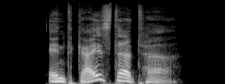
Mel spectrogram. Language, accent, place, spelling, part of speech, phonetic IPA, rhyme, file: German, Germany, Berlin, entgeisterter, adjective, [ɛntˈɡaɪ̯stɐtɐ], -aɪ̯stɐtɐ, De-entgeisterter.ogg
- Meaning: inflection of entgeistert: 1. strong/mixed nominative masculine singular 2. strong genitive/dative feminine singular 3. strong genitive plural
